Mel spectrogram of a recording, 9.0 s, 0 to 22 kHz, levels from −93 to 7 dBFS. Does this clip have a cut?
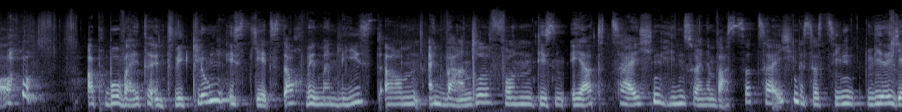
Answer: no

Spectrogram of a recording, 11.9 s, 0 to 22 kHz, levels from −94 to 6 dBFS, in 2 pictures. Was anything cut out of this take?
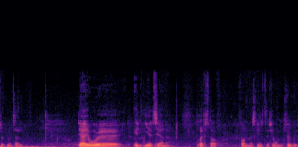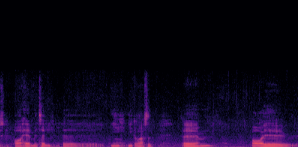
yes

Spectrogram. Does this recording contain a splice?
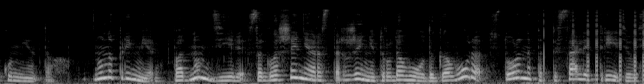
no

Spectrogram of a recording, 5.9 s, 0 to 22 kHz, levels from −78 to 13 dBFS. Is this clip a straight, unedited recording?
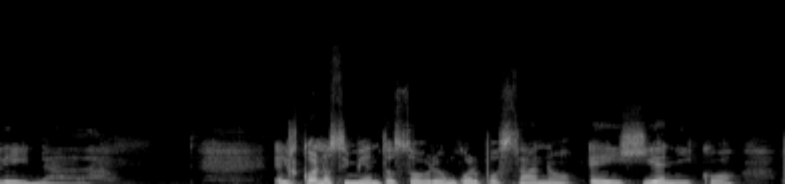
yes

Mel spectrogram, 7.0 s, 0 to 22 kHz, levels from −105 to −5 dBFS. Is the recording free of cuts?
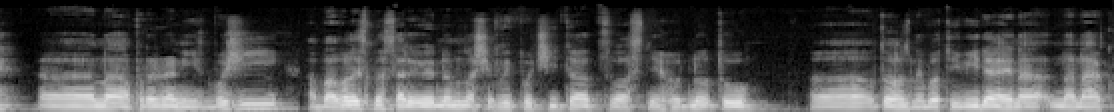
no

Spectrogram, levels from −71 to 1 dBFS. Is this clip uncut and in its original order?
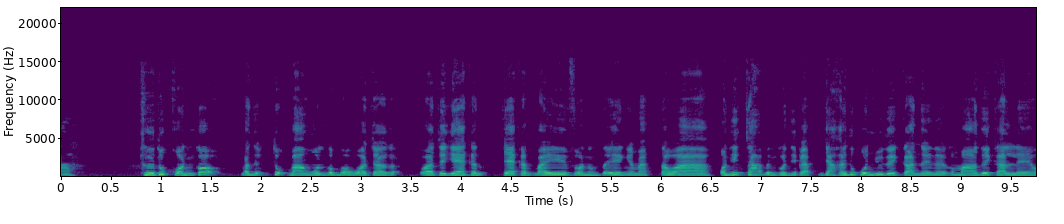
no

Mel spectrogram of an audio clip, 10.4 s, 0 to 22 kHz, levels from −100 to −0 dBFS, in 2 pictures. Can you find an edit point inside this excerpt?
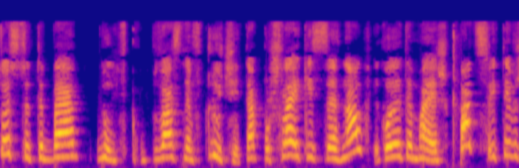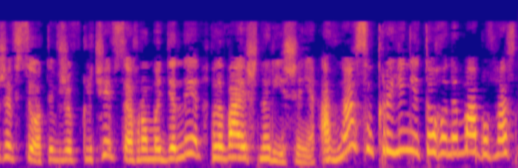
yes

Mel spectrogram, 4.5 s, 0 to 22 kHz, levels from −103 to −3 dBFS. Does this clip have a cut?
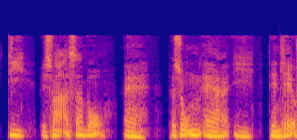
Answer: no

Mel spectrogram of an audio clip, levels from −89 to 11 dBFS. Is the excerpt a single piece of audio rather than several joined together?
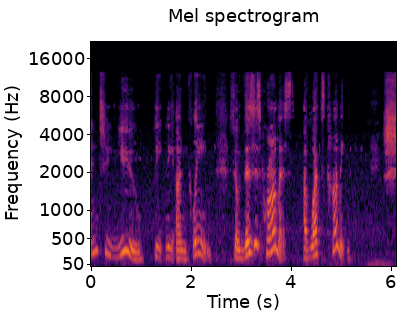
no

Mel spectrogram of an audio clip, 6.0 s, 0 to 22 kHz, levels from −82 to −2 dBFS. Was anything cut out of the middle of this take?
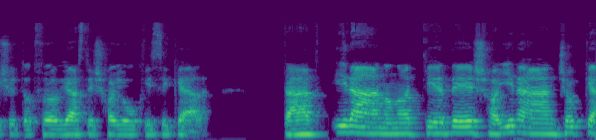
no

